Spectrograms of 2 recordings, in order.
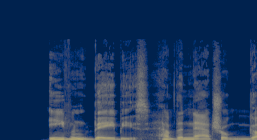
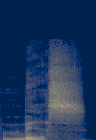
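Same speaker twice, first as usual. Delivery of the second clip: vocal fry; 4 dB quieter than usual. Shown as a demonstration. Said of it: "until you could hear fullness of vocal cord vibration like".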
